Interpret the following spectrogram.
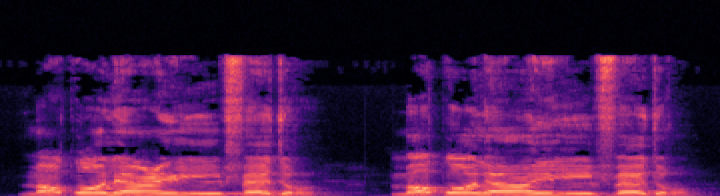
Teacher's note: میم کو تو سے ملا کر تو کو پر پڑھیں گے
